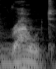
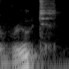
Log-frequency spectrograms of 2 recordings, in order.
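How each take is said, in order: First: The vowel sounds like the one in 'out'. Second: The vowel sounds like the one in 'boot'. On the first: It is kept apart from the root of a drive. The speaker calls it right. "a route would be a better way to pronounce it" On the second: It could be confused with the root of a drive. The speaker calls it wrong. "so that you don't confuse that word with like the root of a drive"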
